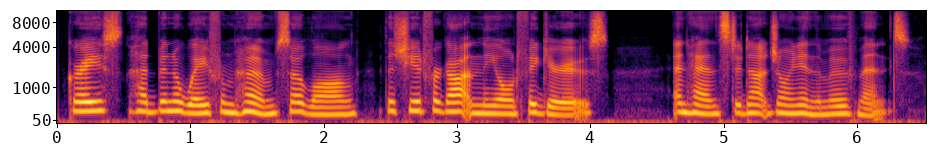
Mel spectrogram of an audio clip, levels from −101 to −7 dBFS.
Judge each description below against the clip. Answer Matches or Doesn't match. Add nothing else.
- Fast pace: Matches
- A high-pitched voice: Matches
